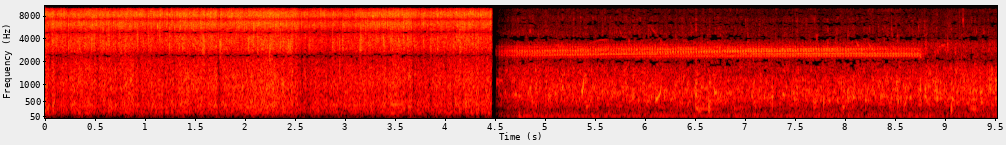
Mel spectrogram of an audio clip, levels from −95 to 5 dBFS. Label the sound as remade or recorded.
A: recorded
